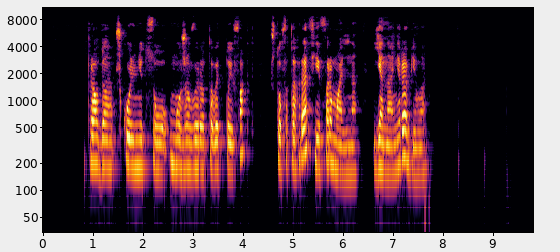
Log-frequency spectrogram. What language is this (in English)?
Belarusian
